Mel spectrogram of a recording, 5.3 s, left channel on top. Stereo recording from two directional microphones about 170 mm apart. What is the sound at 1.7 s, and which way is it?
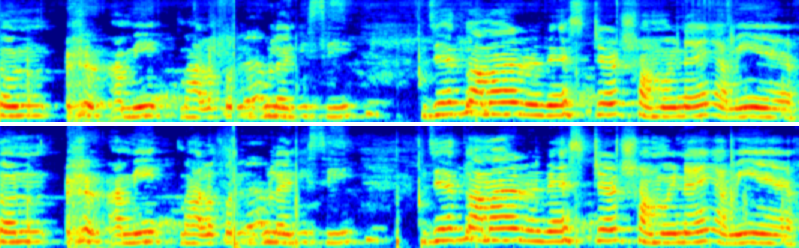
A woman's voice, 10° right (ahead or behind).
